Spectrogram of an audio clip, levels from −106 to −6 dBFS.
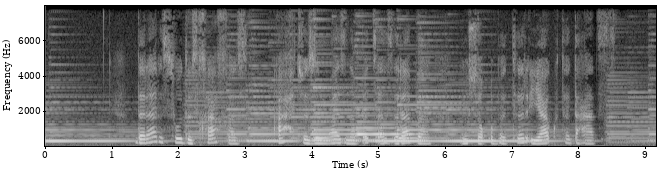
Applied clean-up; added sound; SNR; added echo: none; Harp; -2 dB; none.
